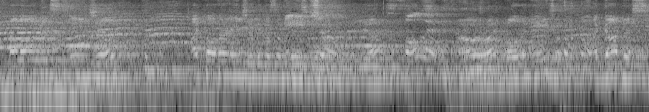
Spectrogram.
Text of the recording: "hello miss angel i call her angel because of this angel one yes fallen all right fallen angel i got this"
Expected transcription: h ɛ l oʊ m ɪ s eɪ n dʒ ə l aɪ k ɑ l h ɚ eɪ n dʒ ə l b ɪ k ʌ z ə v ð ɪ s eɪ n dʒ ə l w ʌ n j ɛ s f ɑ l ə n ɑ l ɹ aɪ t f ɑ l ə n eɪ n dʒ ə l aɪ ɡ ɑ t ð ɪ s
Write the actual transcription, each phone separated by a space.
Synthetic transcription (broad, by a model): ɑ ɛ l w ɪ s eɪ n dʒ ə l aɪ k ɑ l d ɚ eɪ n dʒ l b ɪ k ʌ z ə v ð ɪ eɪ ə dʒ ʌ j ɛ f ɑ l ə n ɑ l ɹ aɪ t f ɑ l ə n eɪ n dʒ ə l aɪ ɡ ɑ t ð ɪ s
